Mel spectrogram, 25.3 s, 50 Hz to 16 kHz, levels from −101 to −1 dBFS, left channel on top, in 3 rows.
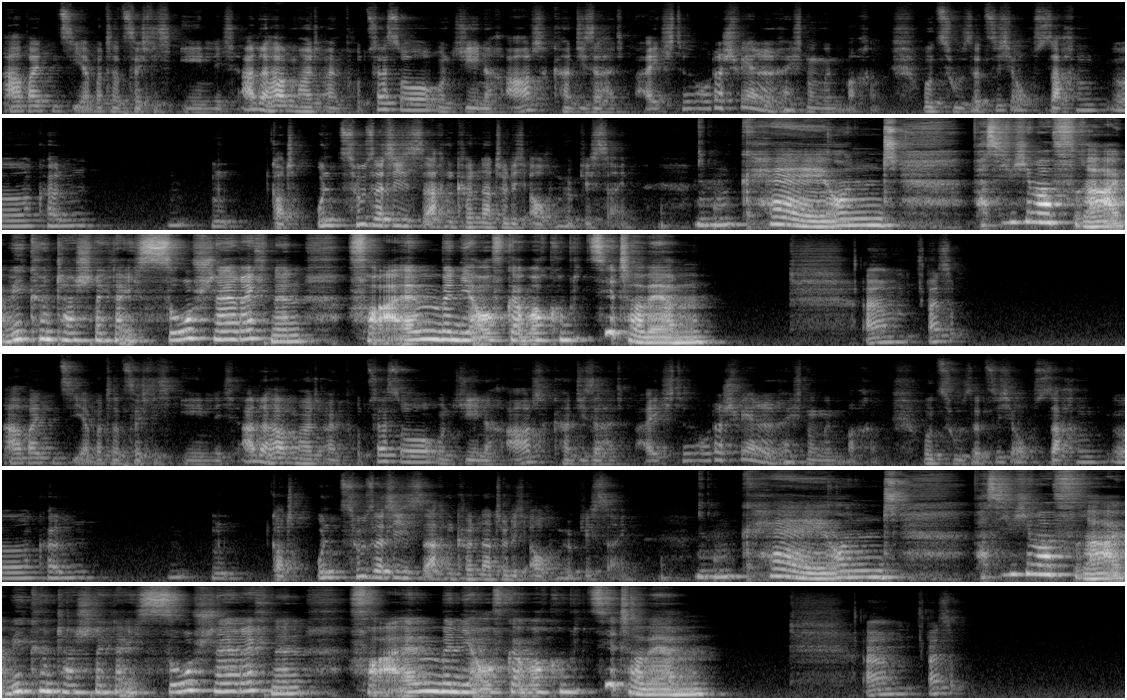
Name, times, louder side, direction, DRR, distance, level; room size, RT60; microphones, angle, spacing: voice 1, 0.0-9.1 9.7-10.1 10.4-13.6 22.7-24.0, left 2 dB, 25° left, 1.8 m, -42 dB
voice 2, 13.6-22.2, left 4 dB, 50° left, 0.8 m, -27 dB
12.5 x 12.0 x 4.3 m
head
